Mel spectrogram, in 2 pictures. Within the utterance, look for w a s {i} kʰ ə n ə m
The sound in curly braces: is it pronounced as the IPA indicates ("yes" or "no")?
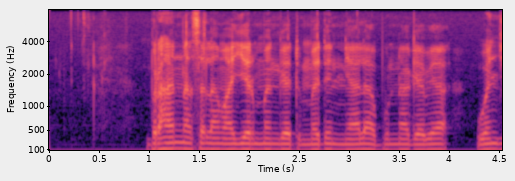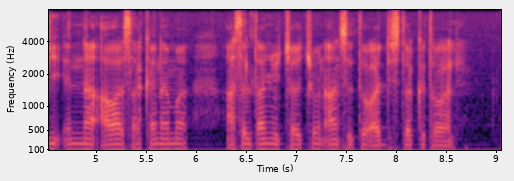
no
